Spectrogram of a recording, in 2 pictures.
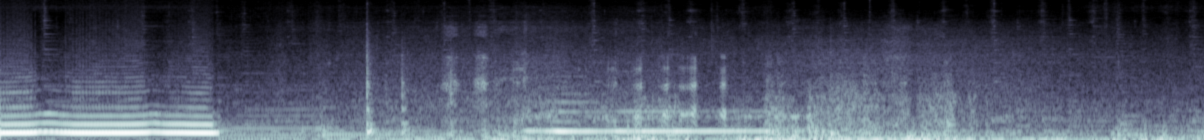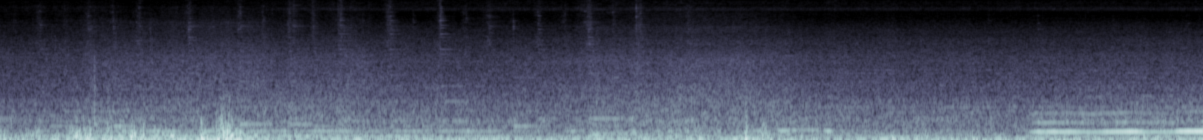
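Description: A pū conch shell horn is blown by Mumu in the Tuamotu, opening with a loud, steady horn note and returning later as sustained tones over wind and surf. Voices talk through much of it.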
